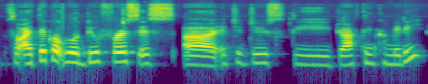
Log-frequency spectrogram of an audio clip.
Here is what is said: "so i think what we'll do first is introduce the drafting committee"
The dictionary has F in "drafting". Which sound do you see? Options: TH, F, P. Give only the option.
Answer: F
